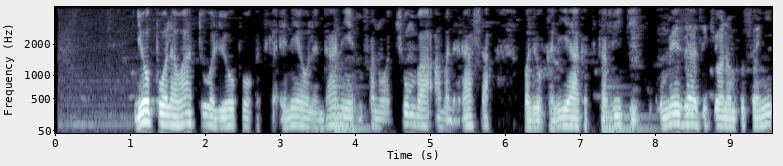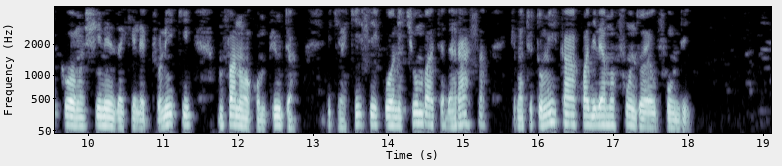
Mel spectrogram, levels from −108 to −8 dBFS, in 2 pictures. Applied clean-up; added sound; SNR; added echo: classical method Wiener filter.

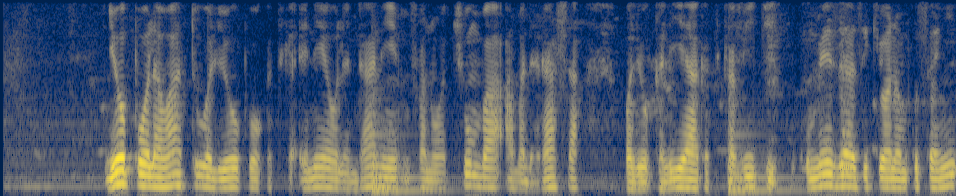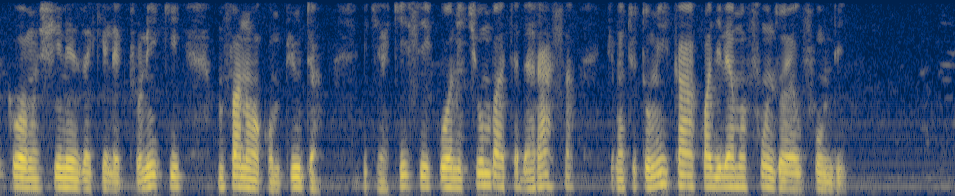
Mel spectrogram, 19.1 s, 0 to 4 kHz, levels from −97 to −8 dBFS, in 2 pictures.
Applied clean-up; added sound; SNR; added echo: none; Bowed string instrument; 13 dB; none.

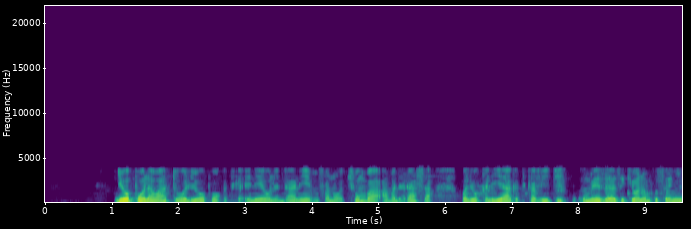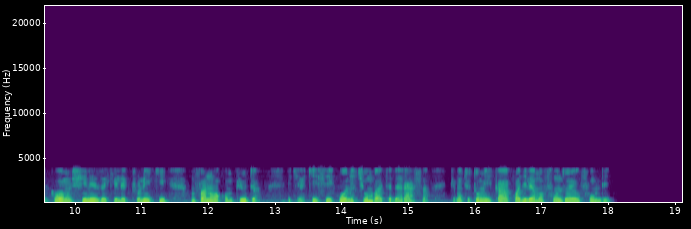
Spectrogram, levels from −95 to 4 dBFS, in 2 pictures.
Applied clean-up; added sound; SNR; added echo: neural mask model Resemble Enhance denoiser.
